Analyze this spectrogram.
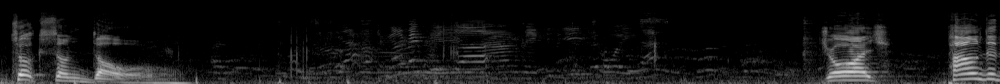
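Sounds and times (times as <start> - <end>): children chattering: 2.1 - 8.1.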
